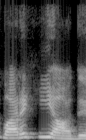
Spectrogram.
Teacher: முதல் சொல்லோட இறுதியில இருக்கிற அந்த கு என்னும் எழுத்து கி என ஒலிக்கிறது. அதுவும் முழுமையாக ஒரு மாத்திரை அளவில் ஒலிக்காமல், அரை மாத்திரை அளவாக குறைந்து ஒலிக்கிறது. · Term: குற்றியல் இகரம்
